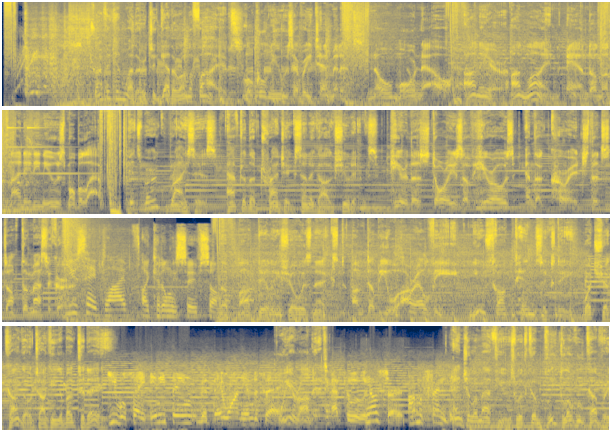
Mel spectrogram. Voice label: NEWSTALK

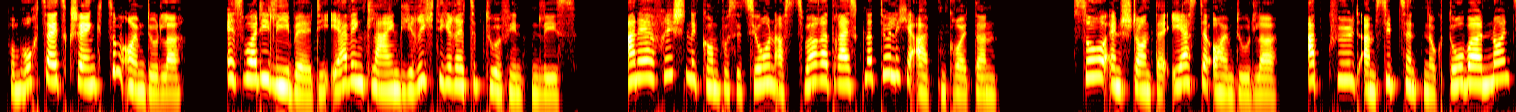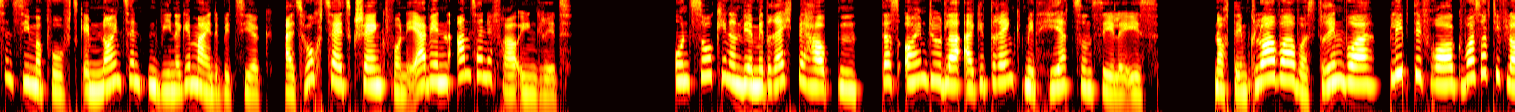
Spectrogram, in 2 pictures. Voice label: AustrianGerman; Almdudler

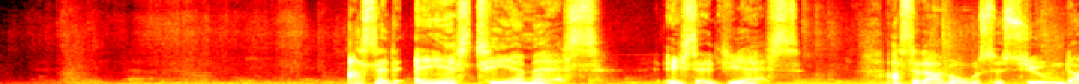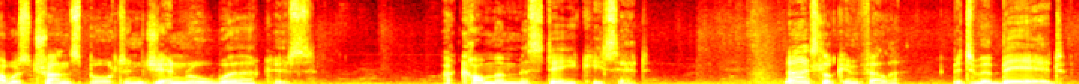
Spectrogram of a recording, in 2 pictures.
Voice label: Northern

